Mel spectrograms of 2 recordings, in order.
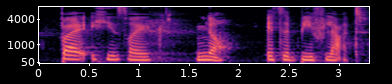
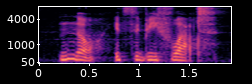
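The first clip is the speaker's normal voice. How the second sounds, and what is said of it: Put-on Russian accent. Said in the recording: “Wait, let me get my Russian accent.”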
